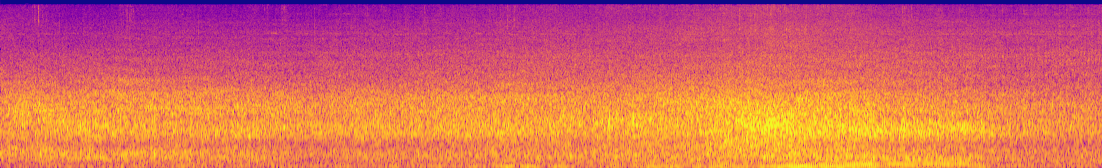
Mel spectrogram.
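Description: A car drives past close by on a street.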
